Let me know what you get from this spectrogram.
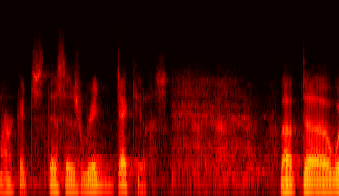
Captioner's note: crowd laughing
